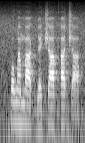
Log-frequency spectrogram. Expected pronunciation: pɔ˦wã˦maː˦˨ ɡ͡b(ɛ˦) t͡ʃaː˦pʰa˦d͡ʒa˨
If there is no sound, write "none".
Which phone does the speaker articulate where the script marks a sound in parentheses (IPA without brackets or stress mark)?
ɛ˦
